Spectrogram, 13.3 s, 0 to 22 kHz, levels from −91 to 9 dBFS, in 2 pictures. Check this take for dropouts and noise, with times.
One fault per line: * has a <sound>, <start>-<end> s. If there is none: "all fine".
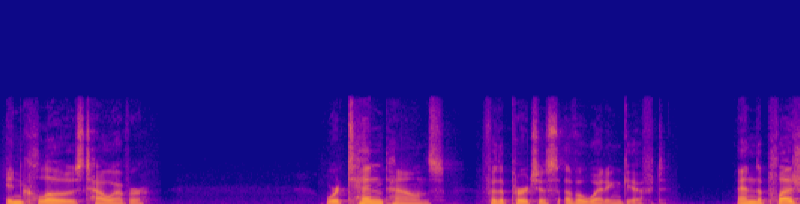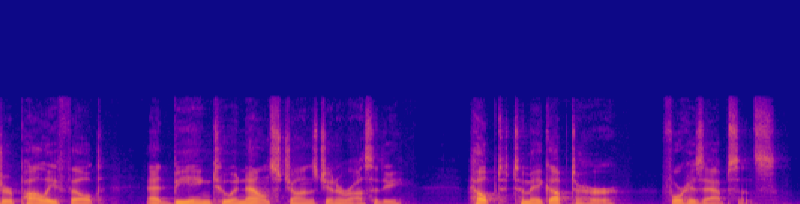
all fine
